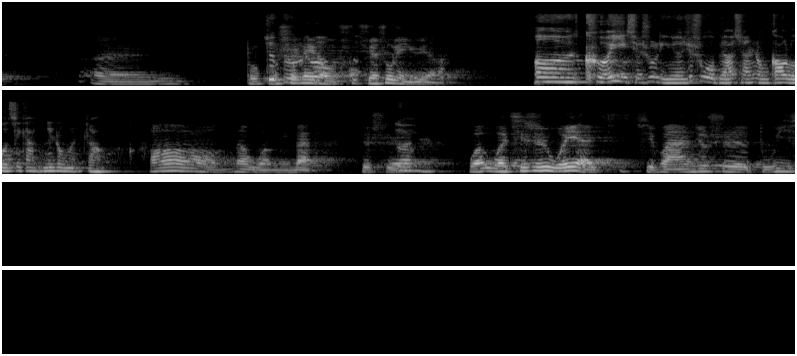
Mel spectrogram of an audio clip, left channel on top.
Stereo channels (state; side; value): silent; right; 55 dB below the other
